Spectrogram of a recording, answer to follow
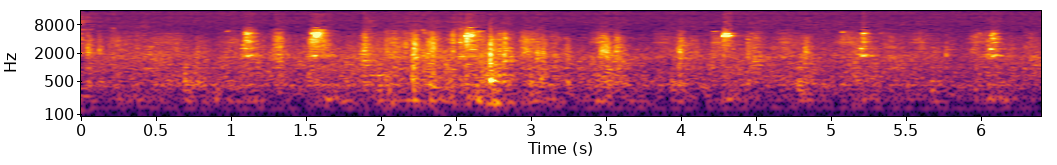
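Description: Interior of an old bus under way: a steady low engine and road noise with constant irregular rattling and clacking of the body, seats and window frames.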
